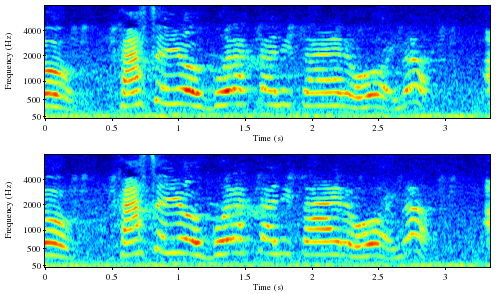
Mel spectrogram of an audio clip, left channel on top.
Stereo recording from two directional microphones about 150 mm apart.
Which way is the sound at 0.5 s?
20° right (ahead or behind).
